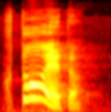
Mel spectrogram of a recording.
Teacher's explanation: So, what happens here is the pitch goes up on the interrogative word and then it comes down towards the end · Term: intonational construction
